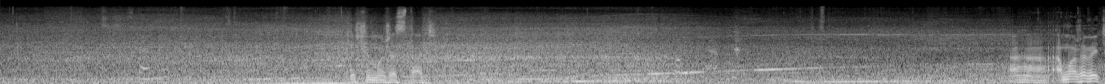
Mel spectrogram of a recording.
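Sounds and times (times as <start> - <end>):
bus drive whine rising: 0.0 - 11.0
low engine hum: 0.0 - 11.0.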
